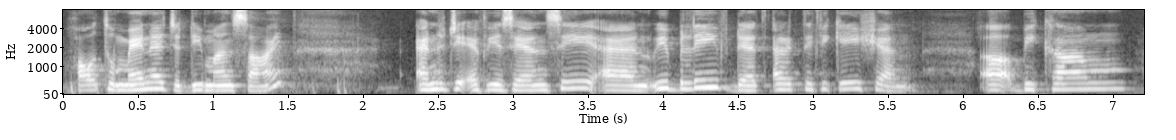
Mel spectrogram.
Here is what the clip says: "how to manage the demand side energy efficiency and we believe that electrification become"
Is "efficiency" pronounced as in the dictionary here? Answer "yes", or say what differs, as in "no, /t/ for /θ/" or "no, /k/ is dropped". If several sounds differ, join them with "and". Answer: no, /s/ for /ʃ/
